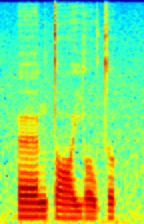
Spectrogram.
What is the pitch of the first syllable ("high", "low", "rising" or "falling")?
high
